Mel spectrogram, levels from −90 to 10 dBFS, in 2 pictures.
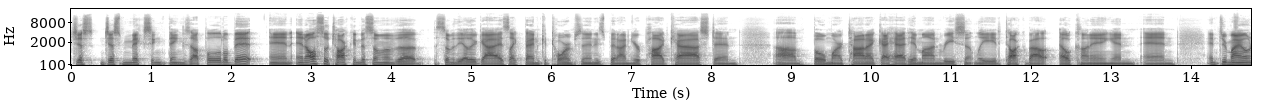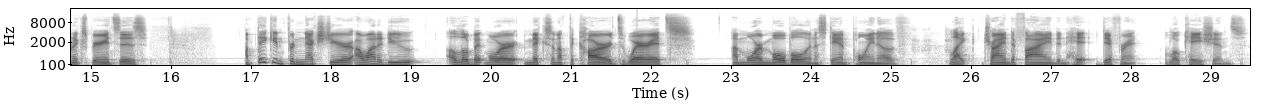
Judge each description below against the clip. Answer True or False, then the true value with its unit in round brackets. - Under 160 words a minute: False (170 wpm)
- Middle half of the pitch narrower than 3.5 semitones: True (3.1 semitones)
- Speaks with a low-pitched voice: True (115 Hz)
